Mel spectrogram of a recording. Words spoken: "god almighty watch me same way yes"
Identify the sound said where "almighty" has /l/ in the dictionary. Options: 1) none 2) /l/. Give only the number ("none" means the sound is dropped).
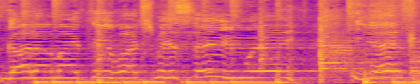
1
